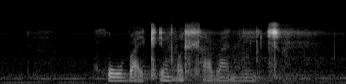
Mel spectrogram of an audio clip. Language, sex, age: Northern Sotho, female, 22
